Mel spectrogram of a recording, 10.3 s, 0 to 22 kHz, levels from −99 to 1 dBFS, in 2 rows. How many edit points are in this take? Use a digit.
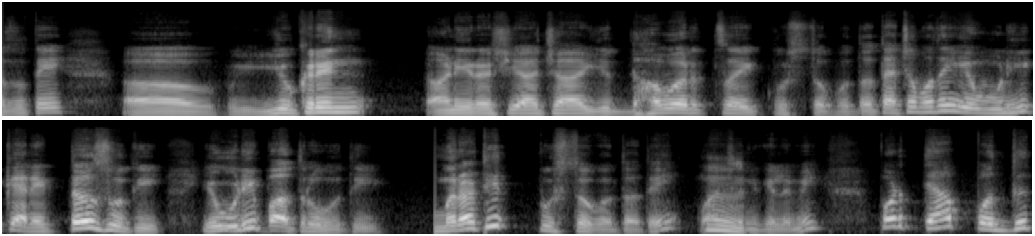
1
